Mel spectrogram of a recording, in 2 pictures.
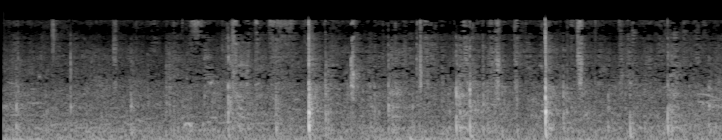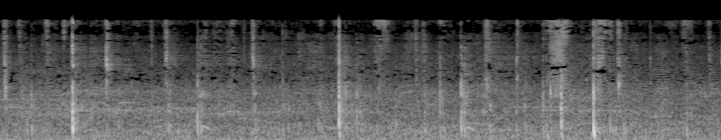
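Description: Tennis rally: a tennis ball struck by the near player's racket, a sharp loud hit roughly every two and a half seconds, five times. Fainter knocks from the far player's racket and the ball come in between.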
